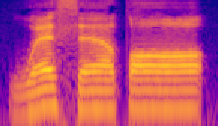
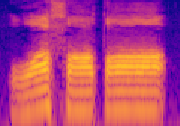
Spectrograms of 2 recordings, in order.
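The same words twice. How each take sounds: First: The s sound is light and thin. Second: The s sound is heavy and thick. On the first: The speaker calls it right. "making ترقيق and making استفال of the sin" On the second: The speaker calls it wrong.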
